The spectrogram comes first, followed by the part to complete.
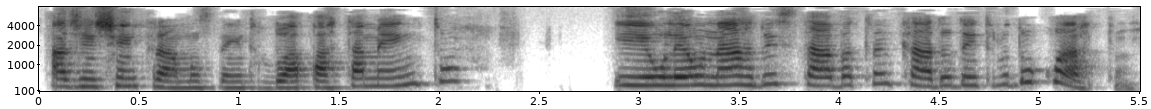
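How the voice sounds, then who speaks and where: A woman giving a witness statement, retelling events in an emotional, rushed way with quoted dialogue. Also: sits high. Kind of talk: recounting events in a formal statement. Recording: dull lo-fi recording.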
